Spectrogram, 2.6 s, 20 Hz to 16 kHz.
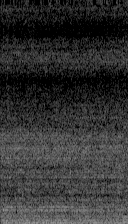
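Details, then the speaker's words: EcoWater R40 3002 water softener revived from an abandoned house and rebuilt with a new venturi, switched to backwash at 1.8 gallons a minute. A steady, even rush of water with no gurgling, surging or knocking; the backwash flow is healthy. "1.8 gallon a minute for backwash"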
